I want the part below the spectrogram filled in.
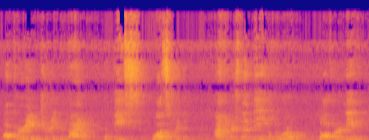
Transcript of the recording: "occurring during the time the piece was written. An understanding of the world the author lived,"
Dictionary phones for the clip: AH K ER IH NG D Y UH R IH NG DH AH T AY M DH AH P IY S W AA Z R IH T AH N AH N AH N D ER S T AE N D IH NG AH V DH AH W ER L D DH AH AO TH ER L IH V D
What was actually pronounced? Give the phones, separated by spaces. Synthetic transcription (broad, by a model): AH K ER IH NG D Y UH R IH NG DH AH T AY M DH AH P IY S W AA Z R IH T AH N AH N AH N D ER S T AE N D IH NG AH V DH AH W ER L D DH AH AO F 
